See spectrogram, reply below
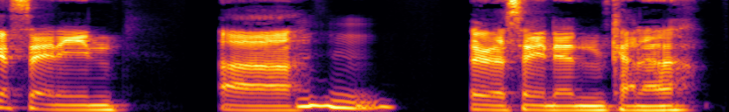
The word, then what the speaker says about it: seinen: Seinen.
